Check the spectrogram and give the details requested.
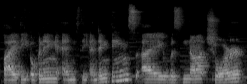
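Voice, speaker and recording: A woman's voice: extremely low pitch, slow, darkish tone. A woman talking casually as a panelist in a fan review, explaining her opinions earnestly and with some hedging. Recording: roomy echo, faint background music.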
